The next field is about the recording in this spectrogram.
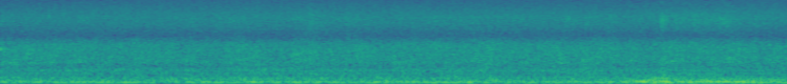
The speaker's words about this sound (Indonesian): Nah setelah abang gue masuk ke rumah, hujan datang nih.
